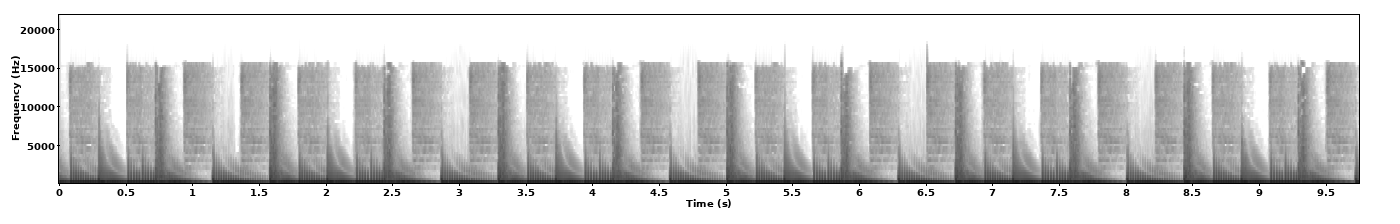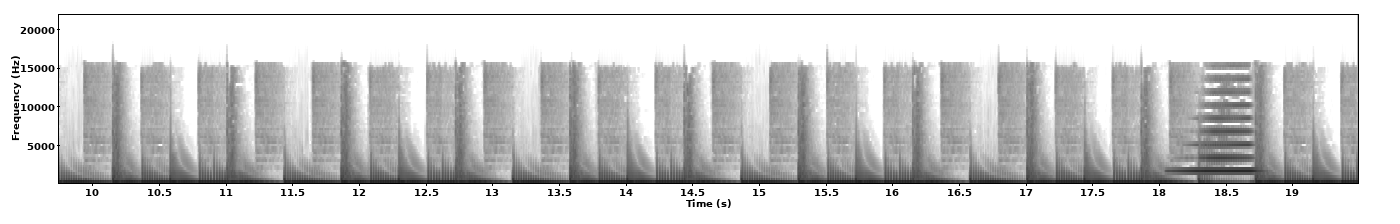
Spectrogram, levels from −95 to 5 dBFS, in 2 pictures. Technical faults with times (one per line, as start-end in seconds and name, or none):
18.04-18.86 loudspeaker feedback squeal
